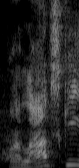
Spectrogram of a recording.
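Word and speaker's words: Arlovski: parlay he likes uh de lima and uh arlovsky is that how you say his name dave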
